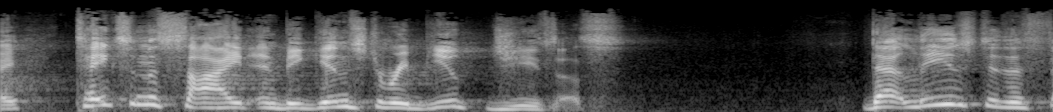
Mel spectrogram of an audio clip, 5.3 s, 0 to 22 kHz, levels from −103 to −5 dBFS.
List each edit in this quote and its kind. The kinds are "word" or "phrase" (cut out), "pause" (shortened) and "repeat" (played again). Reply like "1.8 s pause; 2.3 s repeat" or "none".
none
